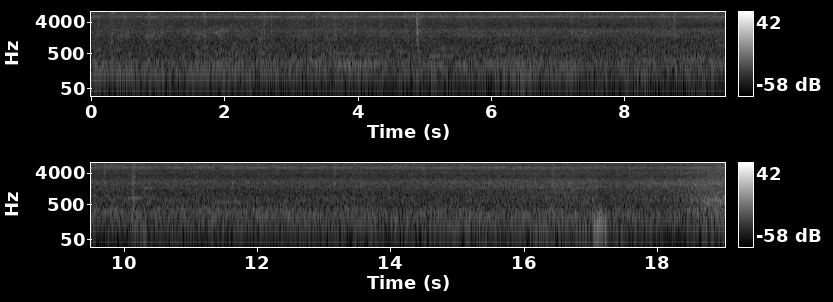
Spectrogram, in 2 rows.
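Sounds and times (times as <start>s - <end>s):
faint clicks: 0.0s - 5.2s
vehicle engine idling: 0.0s - 19.0s.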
